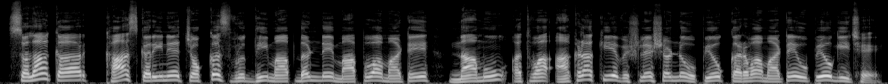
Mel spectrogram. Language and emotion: Gujarati, neutral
